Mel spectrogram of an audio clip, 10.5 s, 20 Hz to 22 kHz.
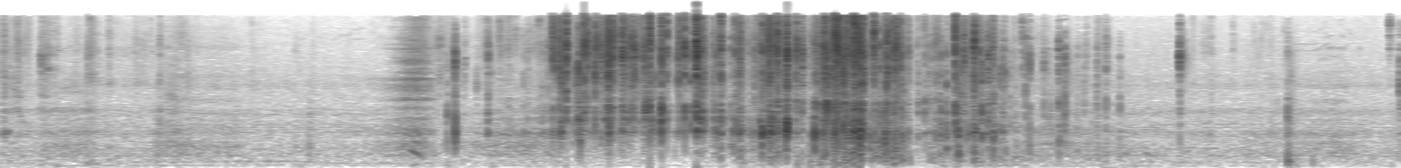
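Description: A 2013 Panini Prizm football card pack's wrapper being torn open and crinkled by hand. It is a dense crackling that starts about three seconds in and lasts about four seconds.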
